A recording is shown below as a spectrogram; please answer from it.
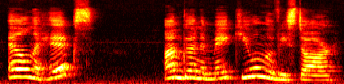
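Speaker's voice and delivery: high, loud showbiz hype; Hollywood producer. Acted. Producer promising Elna movie fame, hyped. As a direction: sell stardom with big flair.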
